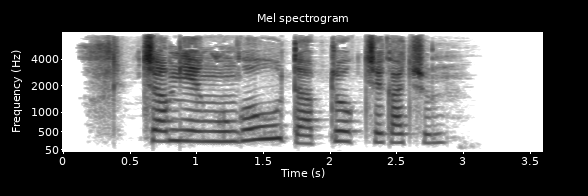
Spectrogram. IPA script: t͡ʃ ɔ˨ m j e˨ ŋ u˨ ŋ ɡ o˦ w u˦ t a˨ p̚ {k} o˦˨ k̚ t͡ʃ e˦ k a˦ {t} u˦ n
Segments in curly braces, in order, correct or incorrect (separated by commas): incorrect, incorrect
